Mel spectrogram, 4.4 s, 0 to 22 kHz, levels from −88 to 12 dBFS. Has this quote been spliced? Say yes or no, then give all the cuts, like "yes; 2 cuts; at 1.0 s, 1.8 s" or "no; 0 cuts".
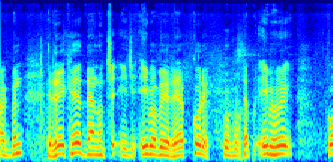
no; 0 cuts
